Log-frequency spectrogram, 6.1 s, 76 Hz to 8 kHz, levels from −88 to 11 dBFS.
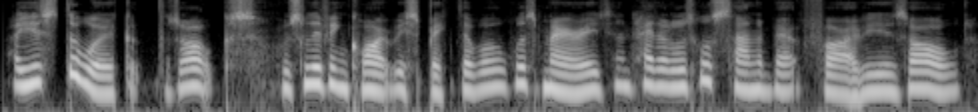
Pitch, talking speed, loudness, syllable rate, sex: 205 Hz, 215 wpm, -17 LUFS, 5.2 syllables/s, female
